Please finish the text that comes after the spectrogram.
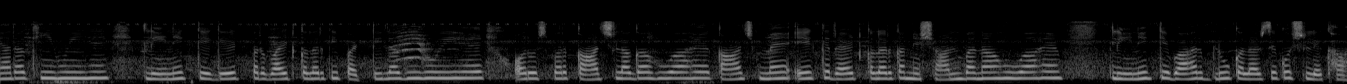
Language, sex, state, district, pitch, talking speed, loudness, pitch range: Hindi, female, Uttar Pradesh, Budaun, 275 Hz, 175 wpm, -34 LUFS, 255-285 Hz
